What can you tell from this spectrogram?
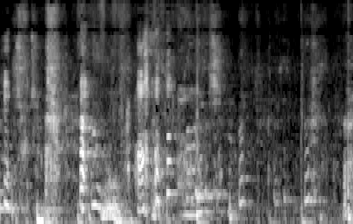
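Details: A happy dog singing, giving wavering, whiny vocal sounds in short bursts with sliding pitch, mixed with a person's voice and laughter in a small room.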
